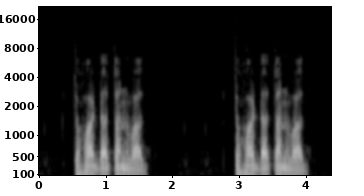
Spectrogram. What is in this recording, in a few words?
Thank you, punjabi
